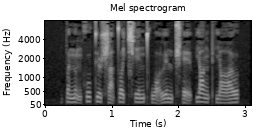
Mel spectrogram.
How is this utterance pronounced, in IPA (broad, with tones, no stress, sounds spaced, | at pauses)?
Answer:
p ə˧˥ n ʊ̰˨˩ ŋ x u˥ t̪ y˥˩ ʂ ä̰˨˩ t̪ ɤ˥˩ t͡ɕʰ i˧˥ n t̪ʰ w ɔ̰˨˩ l y˥˩ n ʈ͡ʂʰ ḛ˨˩ ɪ̯ p j ɑ˥˩ ŋ pʰ j ɑ˧˥ ʊ̯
